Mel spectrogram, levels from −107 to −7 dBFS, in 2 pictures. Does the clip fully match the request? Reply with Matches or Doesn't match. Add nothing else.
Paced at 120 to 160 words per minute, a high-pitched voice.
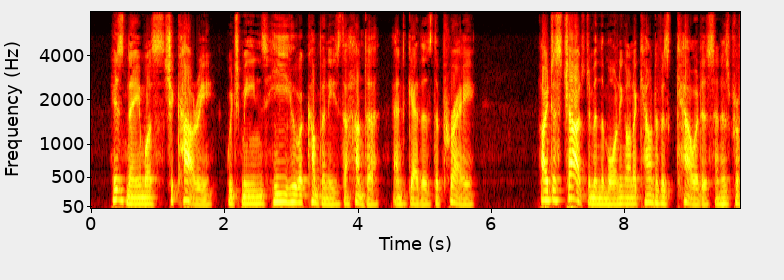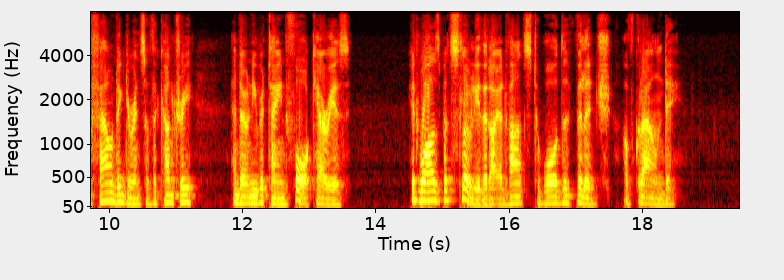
Doesn't match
